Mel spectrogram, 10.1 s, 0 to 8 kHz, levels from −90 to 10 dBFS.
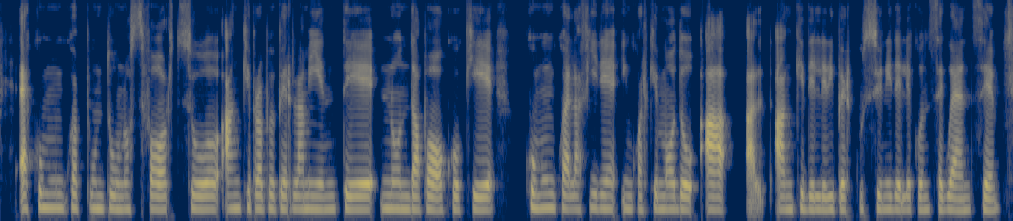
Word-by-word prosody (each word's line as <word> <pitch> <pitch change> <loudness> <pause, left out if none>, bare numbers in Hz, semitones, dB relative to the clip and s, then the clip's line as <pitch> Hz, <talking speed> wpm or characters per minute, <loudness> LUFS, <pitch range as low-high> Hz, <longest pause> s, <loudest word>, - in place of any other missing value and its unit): è - - +6
comunque, 190 -1 -3
appunto, 185 0 -5
uno 175 0 -3
sforzo 175 0 0
anche 185 +2 +1
proprio 180 -1 -1
per 180 0 -3
la 175 - 0
mente, 175 0 +1
non 180 -1 -2
da 175 -1 +3
poco, 170 0 +2
che 170 0 0 0.3
comunque, 190 -1 -1
alla 175 0 -2
fine, 185 -1 -4
in 180 0 -7
qualche 180 +1 -6
modo, 175 -1 +1
ha 170 -1 +8 0.2
al - - +2
anche 175 +1 +2
delle 170 -1 -2
ripercussioni, 175 +1 -3
delle 170 0 -1
conseguenze. 170 -1 -1
175 Hz, 160 wpm, -24 LUFS, 175-185 Hz, 0.3 s, ha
